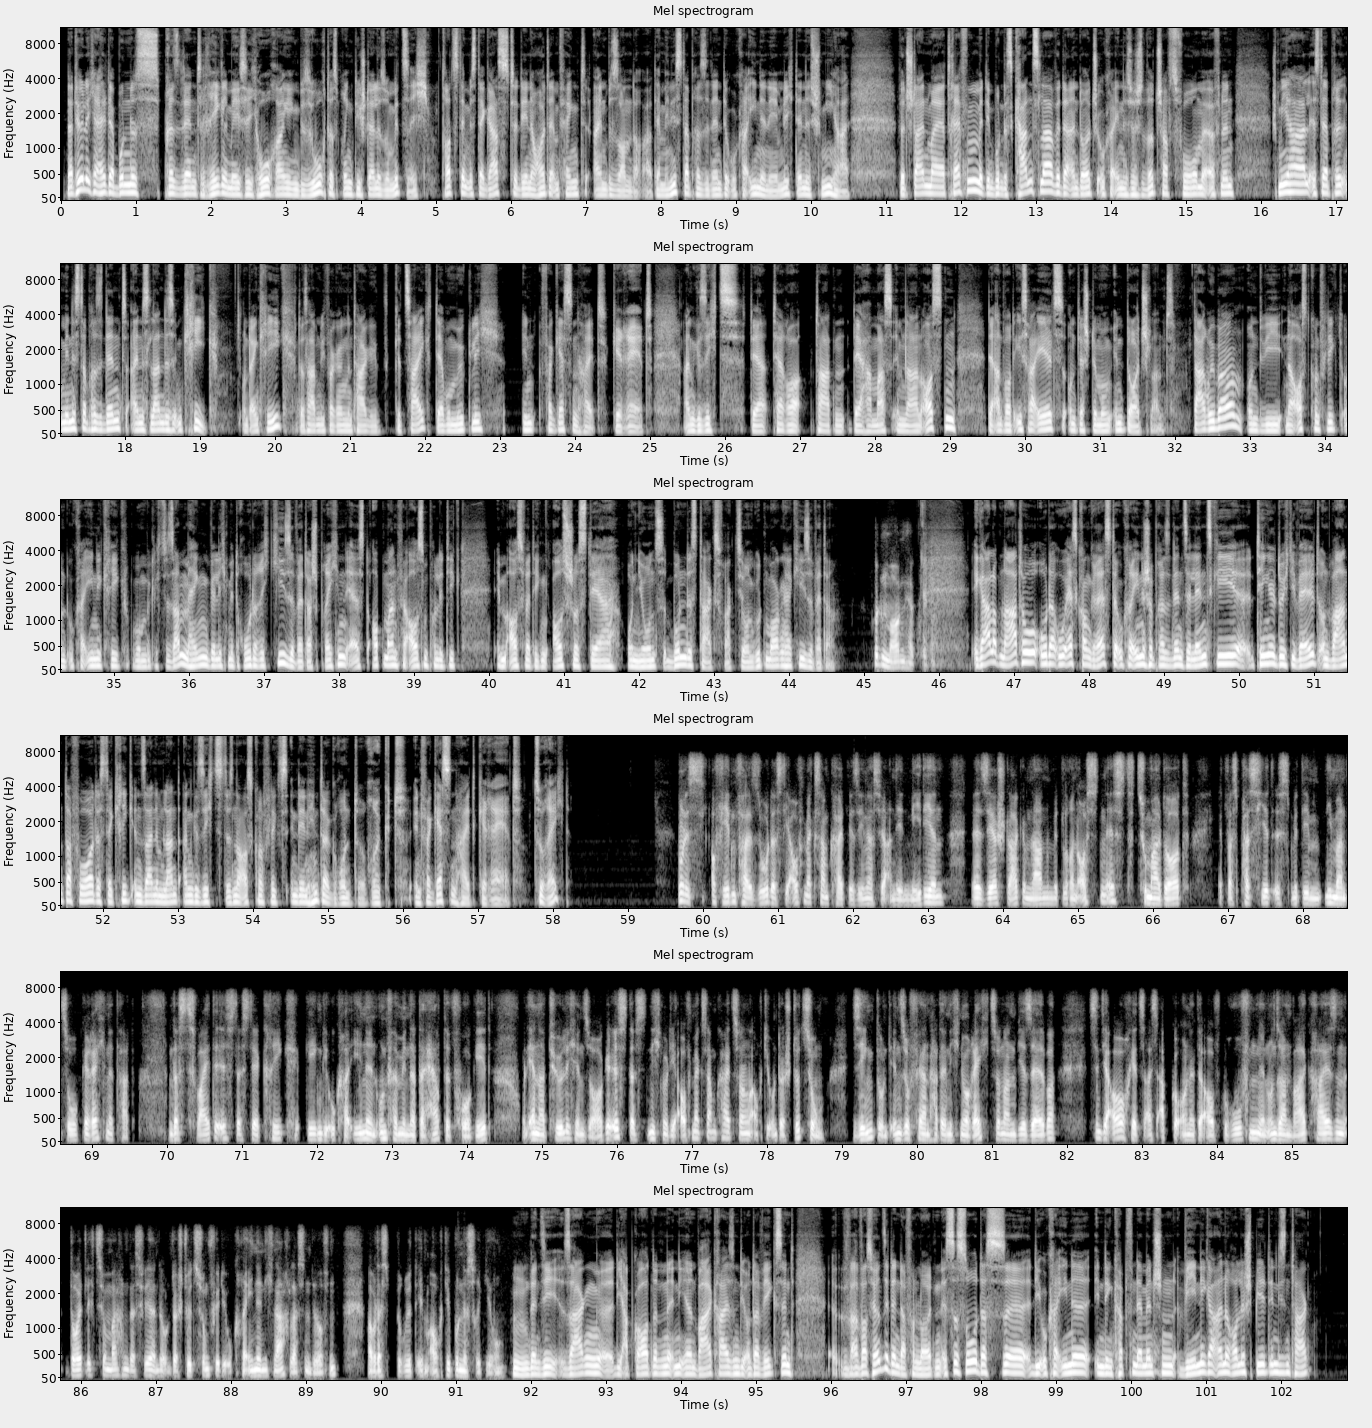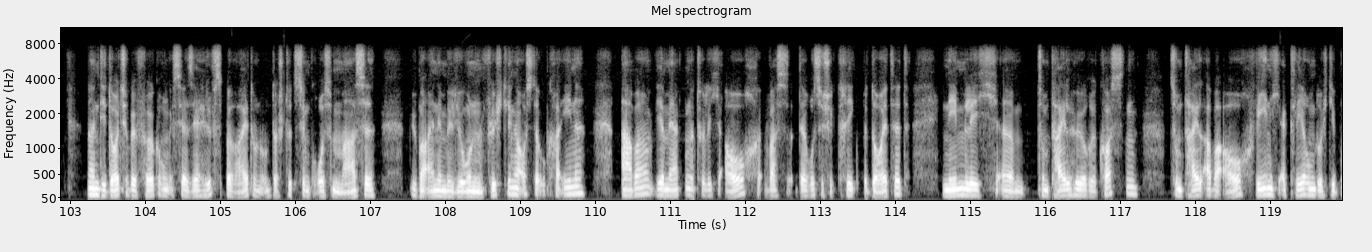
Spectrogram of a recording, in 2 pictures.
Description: Interview - Kiesewetter (CDU): Bei Unterstützung für die Ukraine nicht nachlassen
